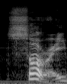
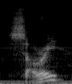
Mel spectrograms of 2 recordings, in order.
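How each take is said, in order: First: Loud, higher indignant bark. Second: Higher, rising questioning tone; small, uncertain apology that lifts at the end; quick apology. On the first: Hagrid barking Harry's apology back at him, indignant. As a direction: throw the word back forcefully. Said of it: "barked Hagrid". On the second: Harry quickly apologising to shocked Hagrid, hesitant and rising. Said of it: "Harry said quickly". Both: A narrator's reading.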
